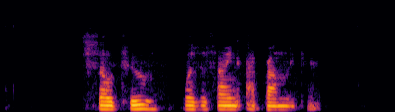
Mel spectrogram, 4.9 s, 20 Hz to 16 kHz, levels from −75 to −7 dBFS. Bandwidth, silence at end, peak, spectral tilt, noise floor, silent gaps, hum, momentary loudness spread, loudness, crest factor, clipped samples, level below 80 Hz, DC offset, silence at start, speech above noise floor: 5.2 kHz; 0.95 s; -8 dBFS; -10.5 dB/octave; under -90 dBFS; none; none; 19 LU; -24 LUFS; 18 dB; under 0.1%; -74 dBFS; under 0.1%; 1.05 s; over 67 dB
